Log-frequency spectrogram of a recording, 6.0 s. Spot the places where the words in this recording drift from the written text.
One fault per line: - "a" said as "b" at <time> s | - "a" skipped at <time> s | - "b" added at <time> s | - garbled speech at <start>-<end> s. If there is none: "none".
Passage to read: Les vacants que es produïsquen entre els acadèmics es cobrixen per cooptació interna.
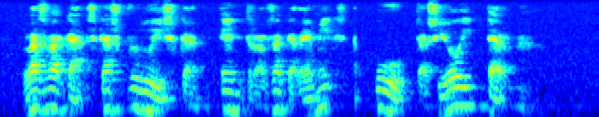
- "es cobrixen per" skipped at 3.5 s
